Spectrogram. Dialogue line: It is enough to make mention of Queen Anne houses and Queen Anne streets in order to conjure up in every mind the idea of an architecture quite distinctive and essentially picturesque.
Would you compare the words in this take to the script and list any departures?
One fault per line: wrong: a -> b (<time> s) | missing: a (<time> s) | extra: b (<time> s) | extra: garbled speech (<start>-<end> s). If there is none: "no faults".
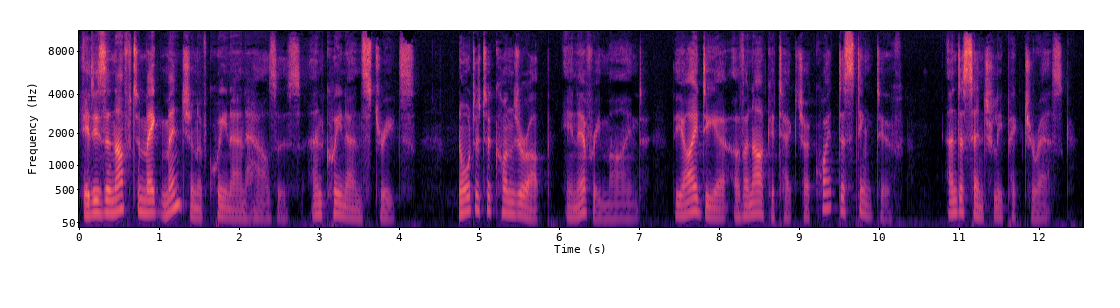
missing: in (4.2 s)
